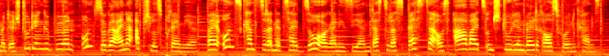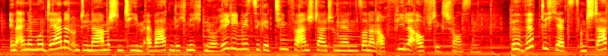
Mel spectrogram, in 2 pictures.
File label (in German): Werbung Sparkasse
